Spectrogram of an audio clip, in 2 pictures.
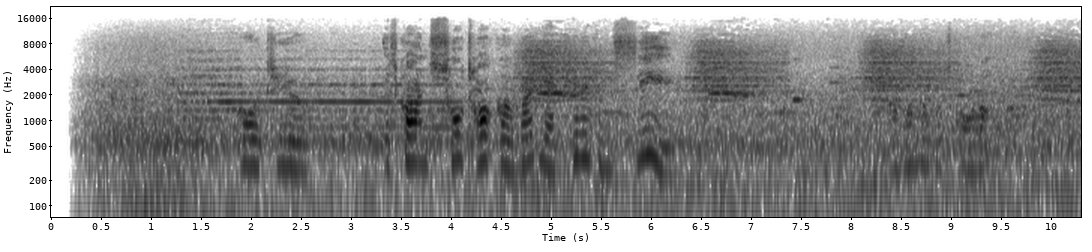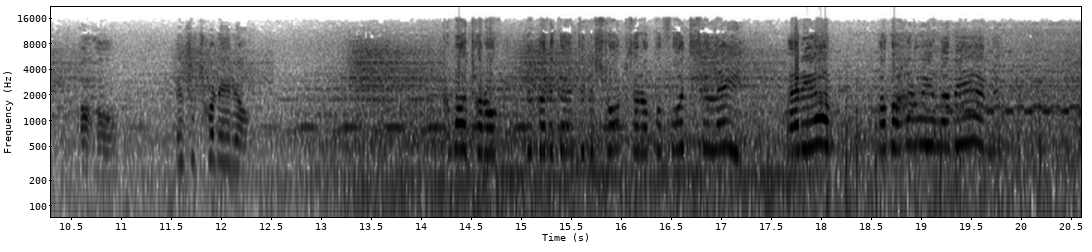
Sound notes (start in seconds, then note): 6.4 wind grows louder; 12.4 wind gets even louder; 17.7 knocking on the storm cellar doors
